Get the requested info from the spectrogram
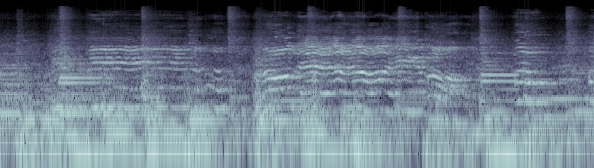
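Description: Live traditional jazz band playing: a woman sings with a wide vibrato over sousaphone, upright bass, guitar, horns and drums. Low bass notes and drum strokes keep a steady swing beat.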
